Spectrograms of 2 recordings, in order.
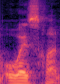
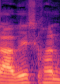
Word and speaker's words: ओवैस खान: उसका दरअसल नाम ओवैस खान है। मुझे अफसोस ये होता है, मैं खुद एक कमेंटेटर हूँ, कि कमेंटेटर भी गलत नाम उसका प्रोनाउंस करते हैं। हर कमेंटेटर की ये जिम्मेदारी है कि वो उस खिलाड़ी का नाम सही प्रोनाउंस करें। तो ओवैस खान अगर आवेश खान बन गया है, जो कहीं से भी सूटेबल नहीं है, पर शायद उनको तो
